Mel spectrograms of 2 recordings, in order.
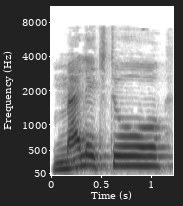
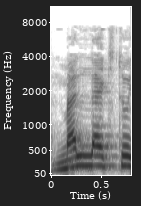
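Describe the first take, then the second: First: ملکتو as ma-lek-tu, one short L; ملکتو undoubled, "e" after the L, ending drawn out; single L. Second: ملکتو as mal-lak-tu, L held; doubled L. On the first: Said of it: "نه ملکتو". (ملکتو بدون تشدید، با کسرهٔ لام) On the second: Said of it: "به تشدید". (ملکتو با تشدید و فتحهٔ لام) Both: Shown as a demonstration.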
